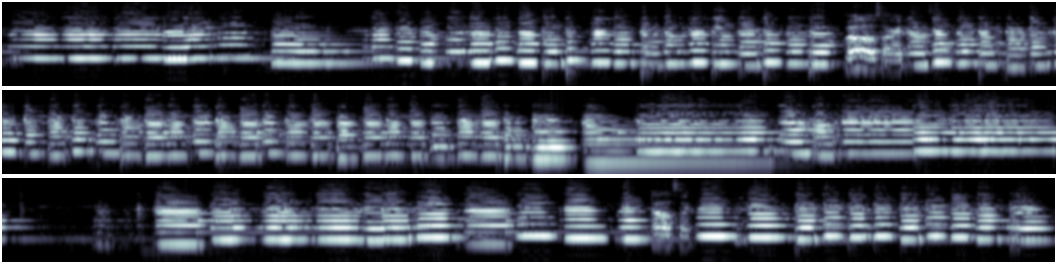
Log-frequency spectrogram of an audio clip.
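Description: Solo cello playing quick running note patterns, bowed, with a few longer low notes about two-thirds of the way through and a brief pause shortly after before the passage resumes.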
